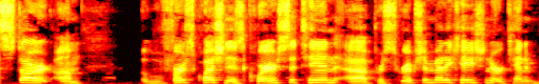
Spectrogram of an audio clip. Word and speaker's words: quercetin: say it I I've heard that you actually pronounced the right quercetin and I used to call it cursed Eden but nobody ever says that you just order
